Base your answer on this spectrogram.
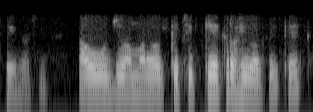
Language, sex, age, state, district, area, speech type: Odia, male, 18-30, Odisha, Rayagada, rural, conversation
